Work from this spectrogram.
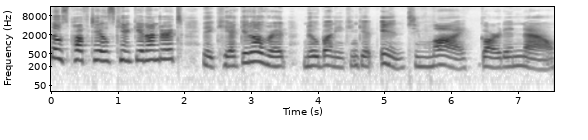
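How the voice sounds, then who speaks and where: Using a put-on character voice, a woman speaks at a medium pitch and a fairly slow pace, her pitch swinging very widely. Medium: read story. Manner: emphatic, exclamatory.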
